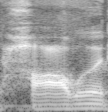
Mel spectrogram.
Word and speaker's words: Harewood: of Dramatic Art, David Harewood. I much prefer the pronunciation they use in the movie Downton Abbey when they call it Harwood. It just sounds more sophisticated, but I move on.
